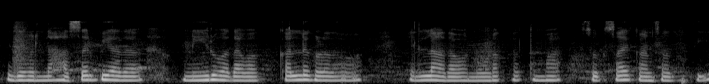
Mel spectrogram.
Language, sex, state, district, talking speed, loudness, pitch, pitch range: Kannada, female, Karnataka, Dakshina Kannada, 110 wpm, -26 LUFS, 195 Hz, 185-205 Hz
